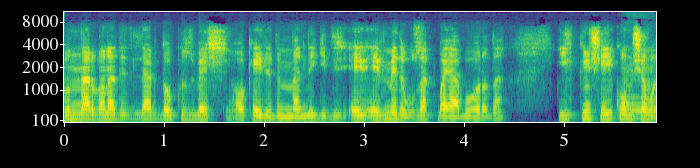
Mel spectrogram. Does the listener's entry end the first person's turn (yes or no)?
no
